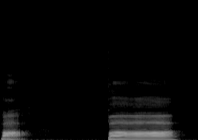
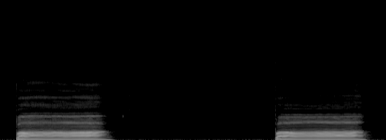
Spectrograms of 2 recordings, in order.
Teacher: the first tone is high, flat, and unchanging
